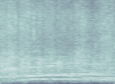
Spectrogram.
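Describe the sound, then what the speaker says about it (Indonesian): A short burst of dense audience applause at a cultural event, loud and continuous, with a sustained tone over the clapping. "Tepuk tangan dulu"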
